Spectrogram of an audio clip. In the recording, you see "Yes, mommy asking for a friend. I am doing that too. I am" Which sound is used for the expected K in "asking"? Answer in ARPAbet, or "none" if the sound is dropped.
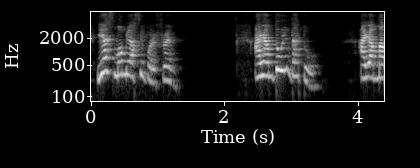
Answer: none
